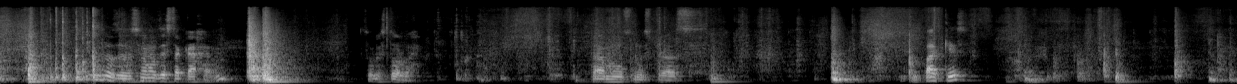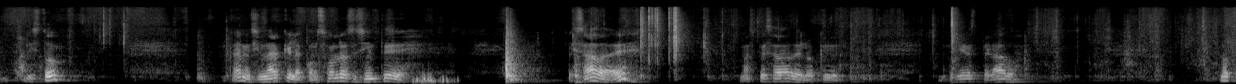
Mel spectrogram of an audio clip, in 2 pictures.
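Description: Plastic foam wrapping crinkles and rustles under handling hands.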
